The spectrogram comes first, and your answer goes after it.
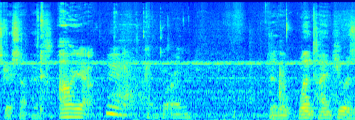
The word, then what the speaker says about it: Pantoran: Pantoran. The one time he was on screen. Okay, so they say Pantorian is how they say it.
